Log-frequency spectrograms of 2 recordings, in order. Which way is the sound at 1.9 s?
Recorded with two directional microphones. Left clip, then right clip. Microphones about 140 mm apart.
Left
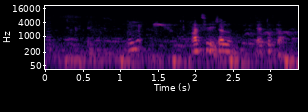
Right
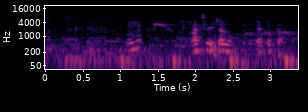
5° right (ahead or behind).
